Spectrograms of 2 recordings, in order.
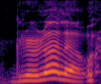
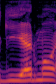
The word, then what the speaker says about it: Guo: Golo. No, there's no L here. Ger, my name is Guo and when people would try to pronounce my name in Tennessee, they'd be like Galler.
